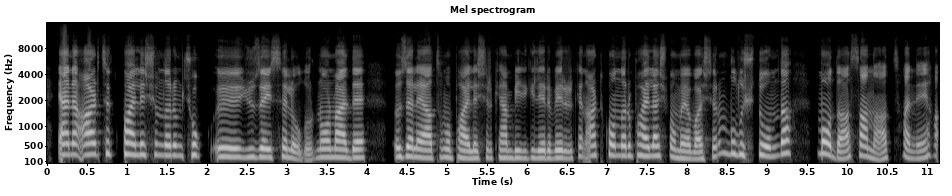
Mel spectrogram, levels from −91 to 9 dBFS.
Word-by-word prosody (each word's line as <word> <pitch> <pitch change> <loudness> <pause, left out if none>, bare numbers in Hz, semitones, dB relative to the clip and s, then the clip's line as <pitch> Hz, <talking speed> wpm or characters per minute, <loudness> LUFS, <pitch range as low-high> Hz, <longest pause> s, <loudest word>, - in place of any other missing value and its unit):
Yani, 280 0 +5
artık 285 +3 0
paylaşımlarım 270 -2 +1
çok, 270 +1 -2 0.2
ııı, 225 - +2 0.2
yüzeysel 215 0 0
olur. 165 0 -5
Normalde 205 -1 +2 0.3
özel 225 0 +3
hayatımı 205 0 +1
paylaşırken, 190 0 -1
bilgileri 190 0 -1
verirken 195 +3 -1
artık 255 +2 -5
onları 255 -1 +2
paylaşmamaya 240 -8 0
başlarım. 230 - -3
Buluştuğumda 275 0 +1 0.3
moda, 225 - +3
sanat, 195 - -3
hani, 195 -1 -4
ha 255 - -9
220 Hz, 120 wpm, -23 LUFS, 195-260 Hz, 0.3 s, Yani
